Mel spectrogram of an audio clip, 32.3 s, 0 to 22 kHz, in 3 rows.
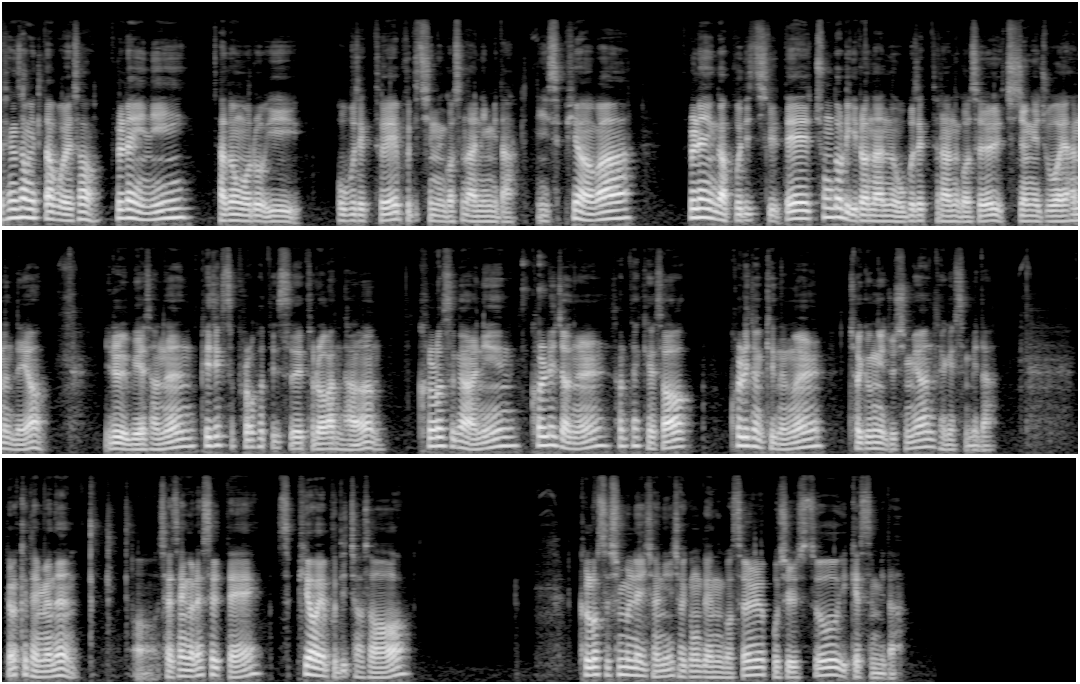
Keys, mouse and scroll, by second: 0.1 space, 5.1-6.3 drag, 5.1 space, 6.5 shift+middle click, 15.9 click, 22.4 space, 25.9 shift+middle click, 26.7 scroll up 2, 26.8-32.2 drag.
